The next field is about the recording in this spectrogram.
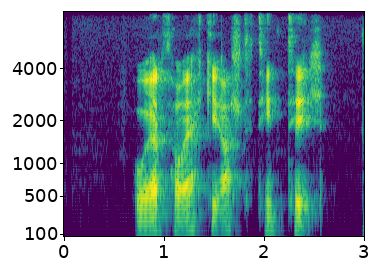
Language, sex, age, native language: Icelandic, male, 50-59, Icelandic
